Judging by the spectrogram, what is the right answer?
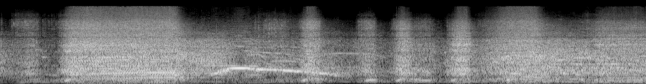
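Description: Monster truck engine revving hard: a long full-throttle burst about half a second in, then a run of quick throttle blips about half a second apart, and another sustained rev near the end.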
